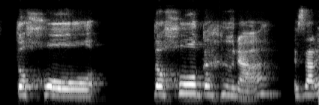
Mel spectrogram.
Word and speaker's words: kahuna: But if you really want like the whole kahuna, is that how you say it?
